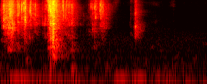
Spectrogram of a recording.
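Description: Shiny foil booster-pack wrapper crinkling and crackling as it is torn open, a few sharp crackles with the loudest about half a second in, dying away by about a second and a half.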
